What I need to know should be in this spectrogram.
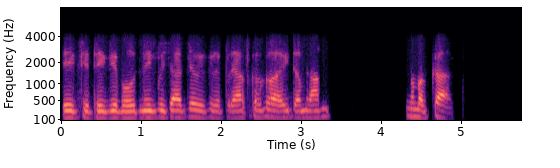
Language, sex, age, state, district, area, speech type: Maithili, male, 45-60, Bihar, Muzaffarpur, rural, conversation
